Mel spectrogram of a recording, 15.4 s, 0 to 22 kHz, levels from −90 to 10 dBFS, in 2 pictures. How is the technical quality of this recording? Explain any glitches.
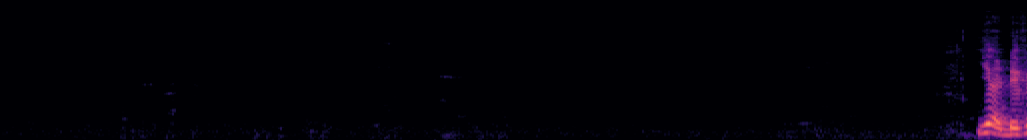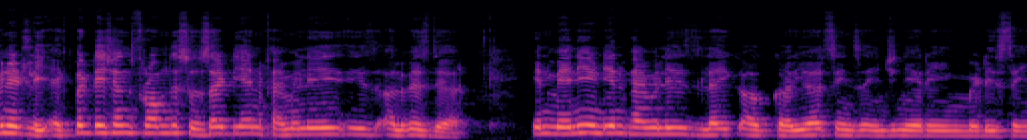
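No technical faults or glitches can be heard here.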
